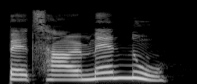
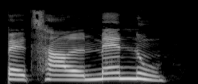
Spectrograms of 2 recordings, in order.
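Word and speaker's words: Betzalmenu (בְּצַלְמֵנוּ): 我们的形象，这整个字读音是 Betzalmenu， Betzalmenu。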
